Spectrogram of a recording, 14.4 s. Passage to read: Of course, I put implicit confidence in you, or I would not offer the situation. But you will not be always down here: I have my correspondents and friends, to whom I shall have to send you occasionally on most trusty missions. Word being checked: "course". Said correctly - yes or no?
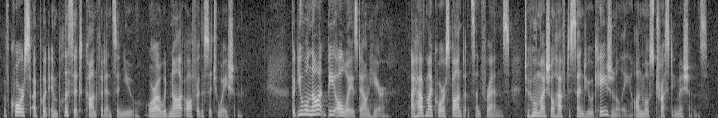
yes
